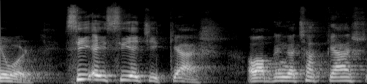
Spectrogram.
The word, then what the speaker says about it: coup: ये इसमें P silent है, COUP, खू पढ़ेंगे, कू, कूप नहीं पढ़ेंगे, कू।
